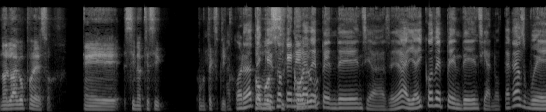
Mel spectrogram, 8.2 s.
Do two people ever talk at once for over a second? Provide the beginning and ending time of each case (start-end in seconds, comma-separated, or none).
3.4-4.9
